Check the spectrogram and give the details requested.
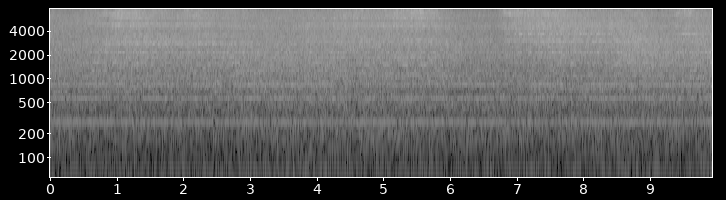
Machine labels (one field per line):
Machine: fan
